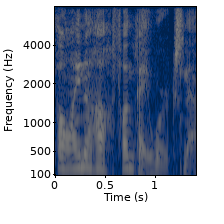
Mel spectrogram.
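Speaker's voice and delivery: put-on high-pitched little kid voice.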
